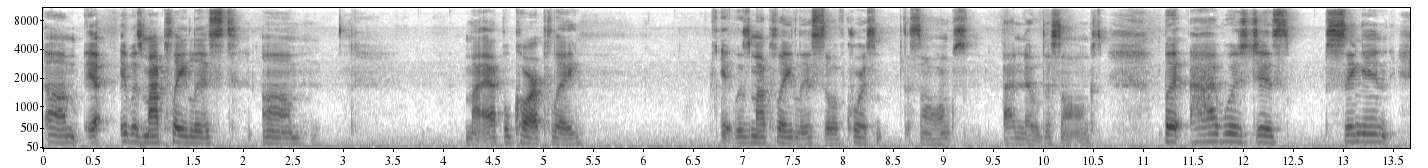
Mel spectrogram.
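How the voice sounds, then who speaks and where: Very slow speech from a woman, broken by long, frequent pauses, with audible room echo. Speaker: nurse and vlogger. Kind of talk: casual vlog. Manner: slow, with pauses; halting speech.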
